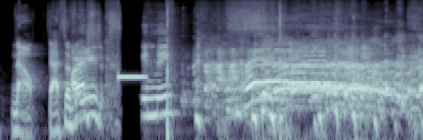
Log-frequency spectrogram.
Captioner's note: beep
